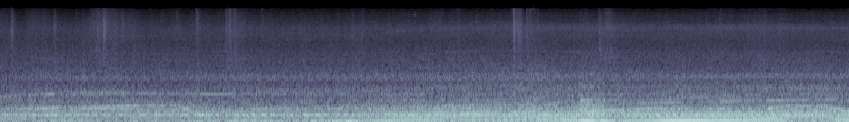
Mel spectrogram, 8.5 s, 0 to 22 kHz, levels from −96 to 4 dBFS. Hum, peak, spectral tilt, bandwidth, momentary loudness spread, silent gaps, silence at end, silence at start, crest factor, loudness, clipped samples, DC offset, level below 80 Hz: none; -6 dBFS; -8 dB/octave; 13.5 kHz; 10 LU; none; 0 s; 0 s; 16 dB; -23 LUFS; under 0.1%; under 0.1%; -26 dBFS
